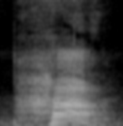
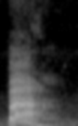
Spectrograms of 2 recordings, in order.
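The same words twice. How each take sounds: First: The consonant has a strong puff of air. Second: The consonant is plain, with no extra air.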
